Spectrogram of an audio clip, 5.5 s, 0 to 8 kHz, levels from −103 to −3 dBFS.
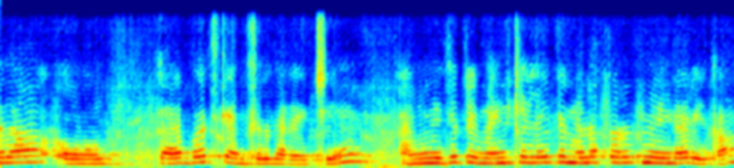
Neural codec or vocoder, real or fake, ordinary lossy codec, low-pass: codec, 16 kHz, 2 kbps, FreqCodec, smaller model; fake; none; 7.2 kHz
